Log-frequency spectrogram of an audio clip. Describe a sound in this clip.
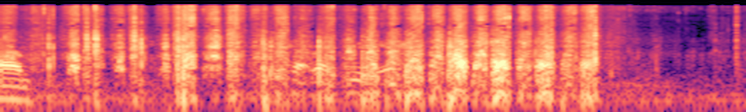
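A hand saw cuts quickly back and forth through wood.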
